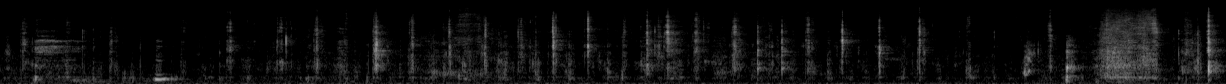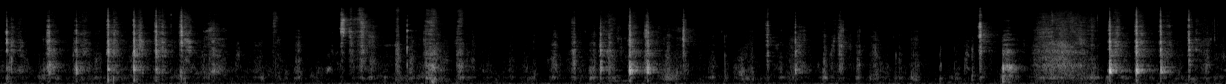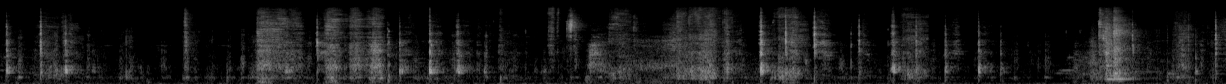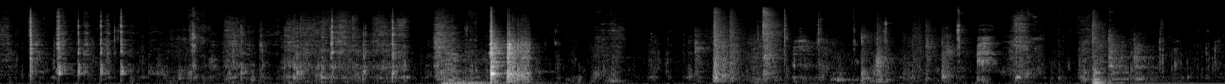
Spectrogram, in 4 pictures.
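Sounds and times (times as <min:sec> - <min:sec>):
chopsticks tapping plates: 0:32.1 - 0:34.7, 0:35.6 - 0:40.9.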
